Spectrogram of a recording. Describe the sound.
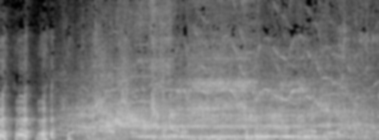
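A person growls like a zombie, opening with a few short guttural bursts, then a long raspy roar that holds loud until the end, with no words spoken.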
